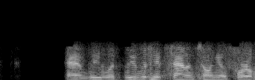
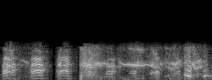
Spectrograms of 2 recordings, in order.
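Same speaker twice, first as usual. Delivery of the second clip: laugh. Real, not acted. Laughing at the memory.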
